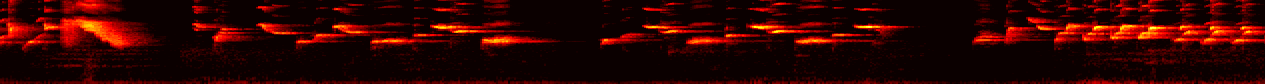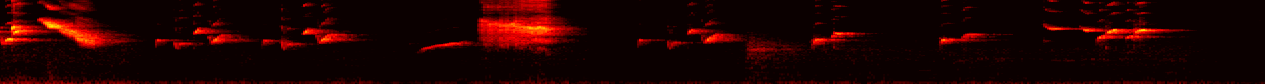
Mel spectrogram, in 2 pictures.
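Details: European goldfinch song, Moroccan champion style: long sequence of fast tinkling twitter phrases and clear chirps with brief gaps, including a dense rolling burst and a short buzzy note.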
